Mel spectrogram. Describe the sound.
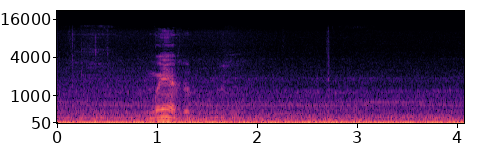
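A car passes outside the studio, a steady low rumble filling the background for several seconds, with a brief voice cutting in near the start.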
